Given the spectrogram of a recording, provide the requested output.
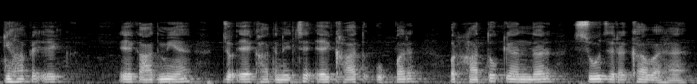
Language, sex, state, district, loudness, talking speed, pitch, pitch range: Hindi, male, Maharashtra, Washim, -17 LUFS, 180 wpm, 120 Hz, 115-125 Hz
